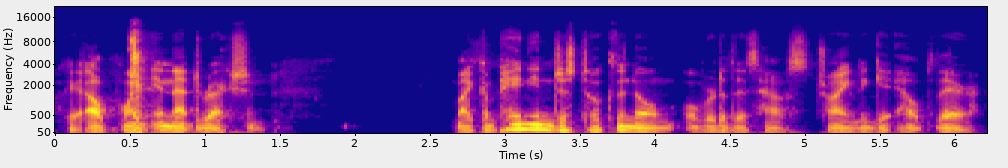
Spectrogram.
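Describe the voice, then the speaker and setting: Very deep-voiced man playing a tabletop game. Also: normal speed, fairly bright tone. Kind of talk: casual improvised role-play.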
